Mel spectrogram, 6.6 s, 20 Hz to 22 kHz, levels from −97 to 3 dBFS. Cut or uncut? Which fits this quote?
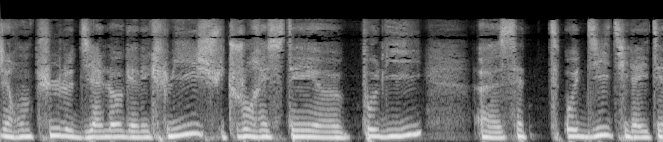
uncut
